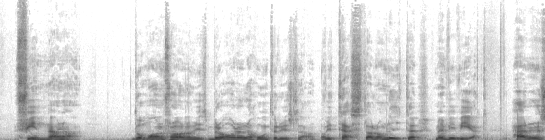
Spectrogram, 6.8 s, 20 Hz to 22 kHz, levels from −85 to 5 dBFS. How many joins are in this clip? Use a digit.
1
